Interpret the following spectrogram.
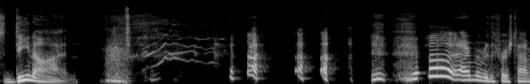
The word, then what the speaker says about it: Denon: from Alabama and uh in Alabama Denon is pronounced donon I remember the first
